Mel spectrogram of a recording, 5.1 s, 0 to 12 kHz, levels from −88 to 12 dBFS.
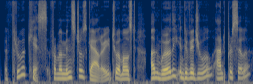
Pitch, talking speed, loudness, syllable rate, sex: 170 Hz, 155 wpm, -19 LUFS, 5.4 syllables/s, male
